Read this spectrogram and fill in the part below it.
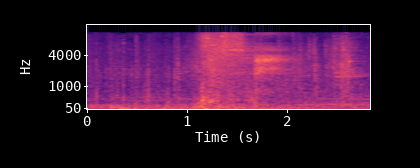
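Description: A blade swishes and strikes with a crackling burst.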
